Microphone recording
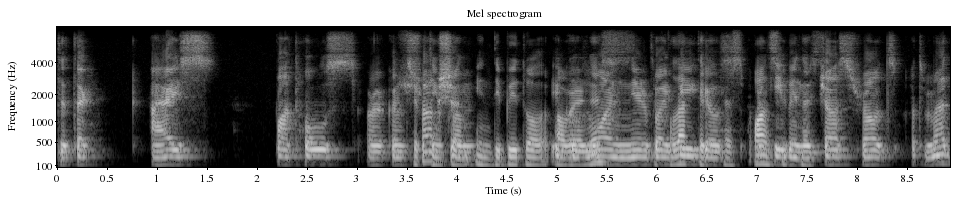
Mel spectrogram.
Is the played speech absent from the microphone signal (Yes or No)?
No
